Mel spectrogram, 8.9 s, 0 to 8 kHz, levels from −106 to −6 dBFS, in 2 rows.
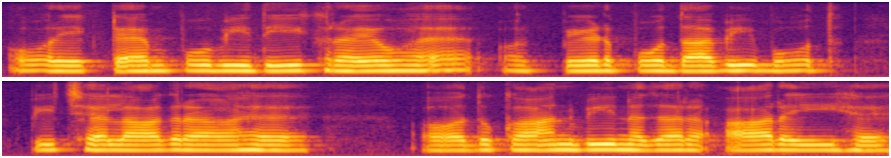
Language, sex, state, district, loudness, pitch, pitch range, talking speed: Marwari, female, Rajasthan, Churu, -15 LUFS, 170 Hz, 165-175 Hz, 155 wpm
